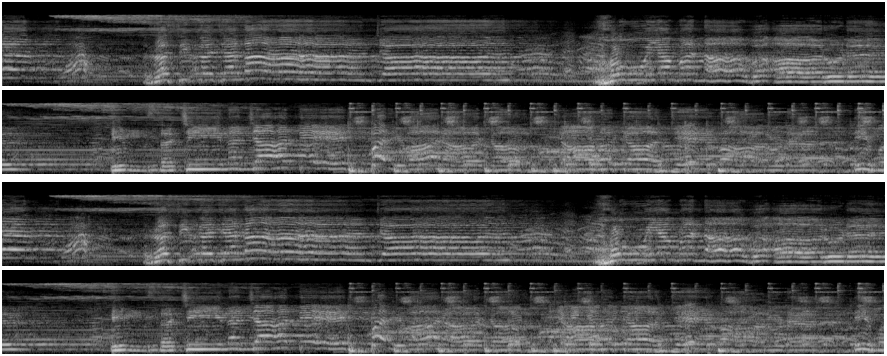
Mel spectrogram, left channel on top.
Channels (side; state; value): both; normal; correlation 0.58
